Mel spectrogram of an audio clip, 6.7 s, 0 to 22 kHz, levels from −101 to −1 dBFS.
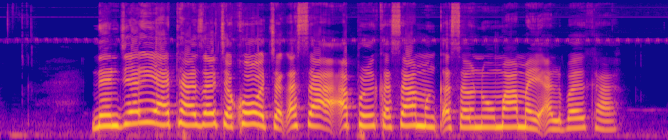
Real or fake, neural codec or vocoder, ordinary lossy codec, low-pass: real; none; none; none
